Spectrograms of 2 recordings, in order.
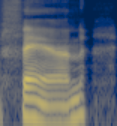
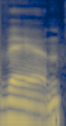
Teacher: we can see the difference between a voiceless F, like in fan, and a voiced V, like in van.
